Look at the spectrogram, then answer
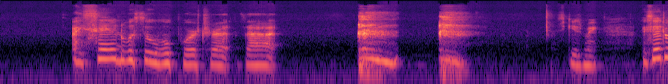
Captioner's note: clears throat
